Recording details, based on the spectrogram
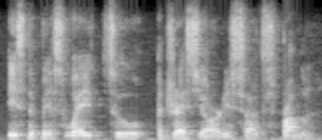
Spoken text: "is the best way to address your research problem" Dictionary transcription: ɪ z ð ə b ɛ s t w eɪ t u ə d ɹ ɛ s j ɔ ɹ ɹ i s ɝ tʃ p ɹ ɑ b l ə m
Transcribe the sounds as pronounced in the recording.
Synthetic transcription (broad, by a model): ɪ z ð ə b ɛ s t w eɪ t u ə d ɹ ɛ s j ɔ ɹ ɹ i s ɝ s p ɹ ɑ b l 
